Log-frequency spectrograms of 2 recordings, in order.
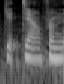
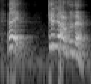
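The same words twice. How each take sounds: First: Quiet stern voice. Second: Short, clipped stern dad call; staccato dad voice. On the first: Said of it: "Uh, and Rachel". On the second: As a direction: snap each word like a dad. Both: Shown as a demonstration.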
